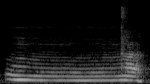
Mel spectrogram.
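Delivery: long soft "mmm-wah" smooch; drawn-out low kiss for a kitten; kissing noise. Real, not acted.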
